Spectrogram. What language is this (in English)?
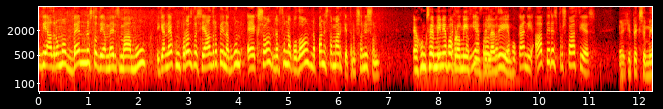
Greek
